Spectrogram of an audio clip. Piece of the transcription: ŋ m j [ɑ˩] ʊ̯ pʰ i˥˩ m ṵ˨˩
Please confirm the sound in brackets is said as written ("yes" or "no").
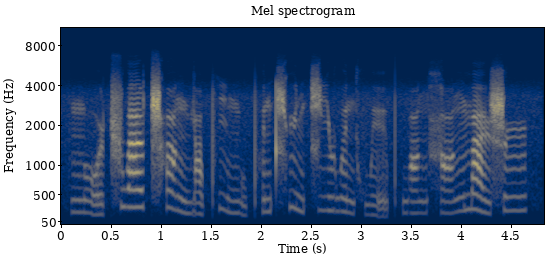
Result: yes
